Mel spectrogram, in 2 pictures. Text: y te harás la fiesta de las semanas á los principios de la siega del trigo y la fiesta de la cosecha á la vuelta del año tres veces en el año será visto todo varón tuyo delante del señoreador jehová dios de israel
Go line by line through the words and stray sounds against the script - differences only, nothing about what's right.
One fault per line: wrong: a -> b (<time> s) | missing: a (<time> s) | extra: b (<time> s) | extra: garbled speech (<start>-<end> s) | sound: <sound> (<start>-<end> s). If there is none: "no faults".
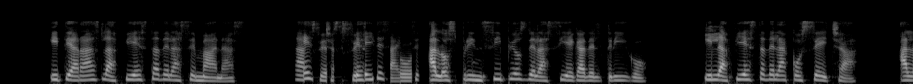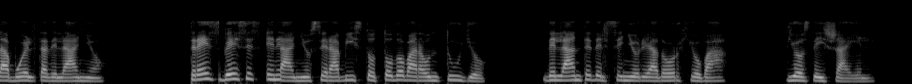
extra: garbled speech (2.9-4.2 s)
missing: el (11.9 s)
